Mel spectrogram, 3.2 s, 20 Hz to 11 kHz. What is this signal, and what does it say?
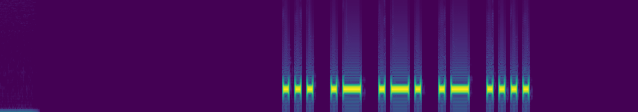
Morse code, heard as a keyed tone, about 40 wpm, 700 Hz. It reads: SARAH
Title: USA Common Names - Max 5 Letters - 40wpm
